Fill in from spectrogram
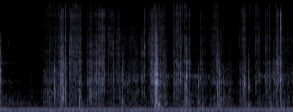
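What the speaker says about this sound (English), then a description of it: "I just cut along the bottom seam, and I do so on the other side" Scissors snip through a brown paper bag along its bottom seam, producing a run of short, close papery cuts and rasps with one sharper crunch partway through, over a low steady hum.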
